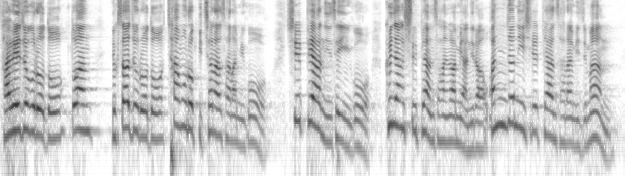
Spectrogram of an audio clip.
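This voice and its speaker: A man preaching at a midweek prayer service in a church, swinging between loud emphatic peaks and soft low asides, and leading the congregation in call-outs. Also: animated, normal speed, hardly any pauses. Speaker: pastor. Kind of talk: sermon. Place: church sanctuary.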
